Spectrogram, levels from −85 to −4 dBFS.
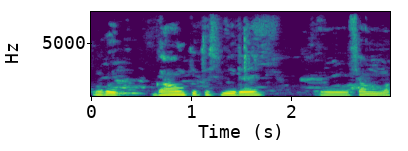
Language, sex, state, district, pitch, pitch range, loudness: Rajasthani, male, Rajasthan, Churu, 150 Hz, 140-155 Hz, -16 LUFS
